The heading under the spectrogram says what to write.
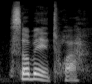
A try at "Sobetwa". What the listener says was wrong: There's no age, but you pronounce it as Sobetwa.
